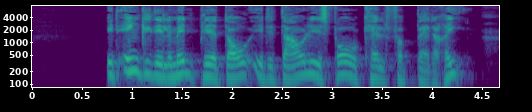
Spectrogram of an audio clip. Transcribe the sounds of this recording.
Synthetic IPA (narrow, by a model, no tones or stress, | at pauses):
e̝d̥eŋ̰ɡ̥l̩d̥e̝ləmen̰d̥̚b̥liɐ̰d̥ɒʊide̝d̥ɑ̈ʊliəsb̥ʁɔ̰̽ʊkʰæl̰d̥fɒ̽b̥æɾəʁḭː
